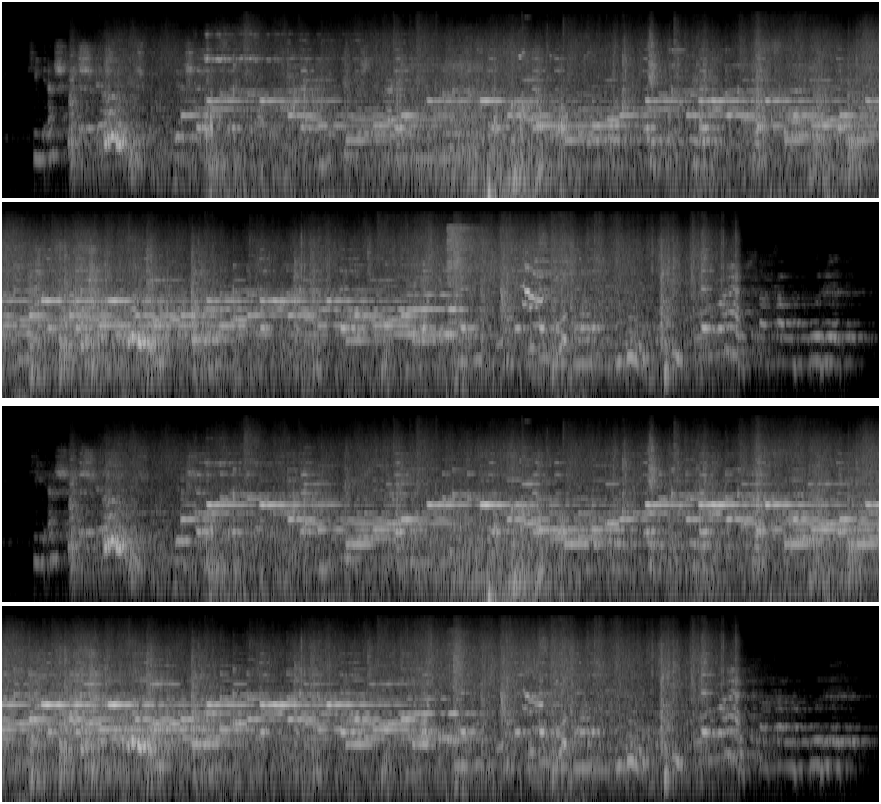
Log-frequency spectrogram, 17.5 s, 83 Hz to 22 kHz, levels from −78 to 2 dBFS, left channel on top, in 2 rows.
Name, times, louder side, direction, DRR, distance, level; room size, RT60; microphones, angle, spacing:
voice 1, 0.3-8.3 8.9-11.3 12.9-15.4, left 2 dB, 65° left, -1 dB, 5.2 m, -44 dB
sound 1, 0.7-16.2, equal, ahead, 0.7 m, -35 dB
sound 2, 1.8-13.1, right 4 dB, 20° right, 1.0 m, -30 dB
sound 3, 2.0-14.7, left 5 dB, 80° left, 1.2 m, -39 dB
voice 2, 12.6-13.1 13.4-13.5 16.0-17.3, left 2 dB, 45° left, 2 dB, 5.7 m, -46 dB
28.0 x 16.5 x 8.8 m, 1.2 s
head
